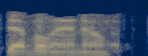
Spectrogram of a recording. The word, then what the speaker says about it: Devellano: Close, yeah, Devellano.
